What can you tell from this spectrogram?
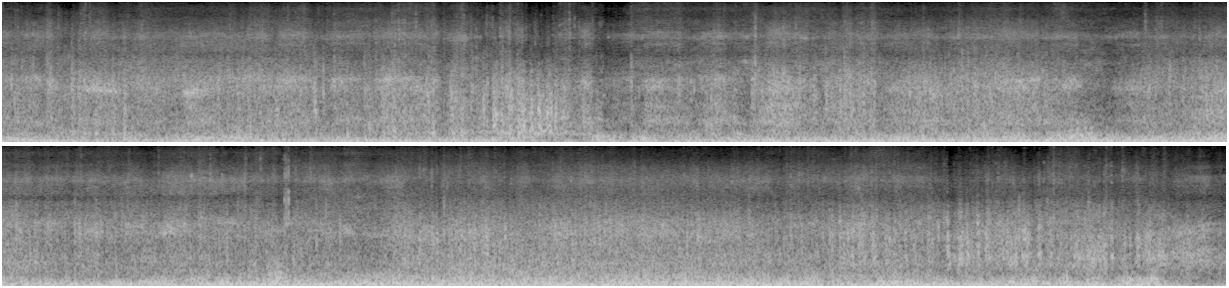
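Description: Heavy wind rush on a mountain-bike rider's camera microphone at speed, over the tyre noise and clatter of the bike on a rough trail. It eases near the end.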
